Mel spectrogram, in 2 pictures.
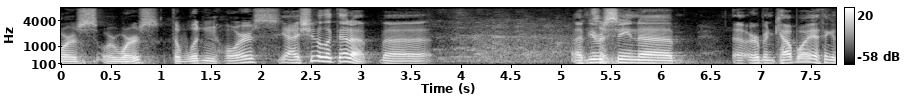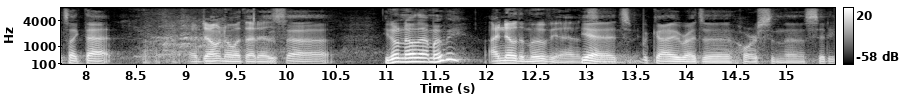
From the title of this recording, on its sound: Live in NY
